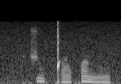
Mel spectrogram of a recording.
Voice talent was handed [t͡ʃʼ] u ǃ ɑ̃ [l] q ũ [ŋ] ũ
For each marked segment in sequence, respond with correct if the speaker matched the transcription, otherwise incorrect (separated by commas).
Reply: incorrect, correct, correct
